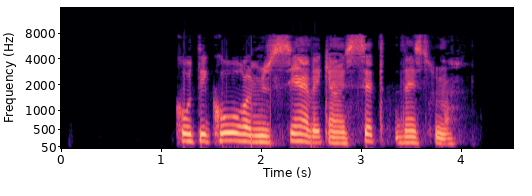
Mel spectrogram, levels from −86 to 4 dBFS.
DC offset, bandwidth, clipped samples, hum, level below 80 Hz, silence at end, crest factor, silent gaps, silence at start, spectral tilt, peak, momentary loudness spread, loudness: under 0.1%; 8 kHz; under 0.1%; none; -54 dBFS; 0.55 s; 14 dB; none; 1.15 s; -5 dB/octave; 0 dBFS; 8 LU; -12 LUFS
